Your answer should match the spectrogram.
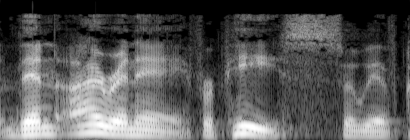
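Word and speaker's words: Irene (εἰρήνη): The accent's on the first eta there, so it's Irene, E-I-R-E-N-E. Epsilon iota rho, eta nu eta, E-I-R-E-N-E. Accent on the middle syllable, Irene.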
